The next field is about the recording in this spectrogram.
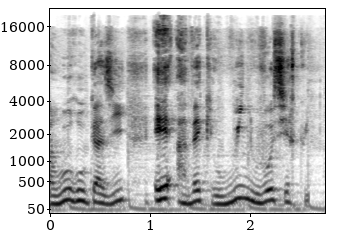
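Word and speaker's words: Urukazi: patch additionnel whouri alors ça s'écrit urukasi mais ça se prononce bien whour quasi et avec oui nouveau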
